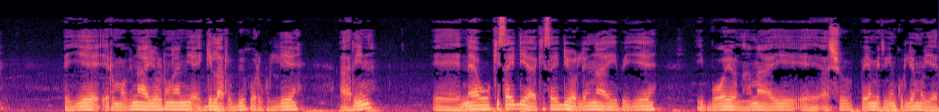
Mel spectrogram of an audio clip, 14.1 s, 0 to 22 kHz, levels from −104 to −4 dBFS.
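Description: Throughout the clip, nothing sounds above 11.5 kHz and the speech has a plainly audible watery, swirling texture with smeared consonants, likely MP3 compression at a low bitrate around 48 kbps. The hard treble cut and the flickering detail set it apart from plain low-pass filtering.

From 7.40 to 7.42 s, a pre-echo puts a short hiss about 25 ms ahead of a sharp attack, because the codec's quantisation noise spreads across the whole block before it. Unlike a click or reverb, the noise comes before the onset, not after it.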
